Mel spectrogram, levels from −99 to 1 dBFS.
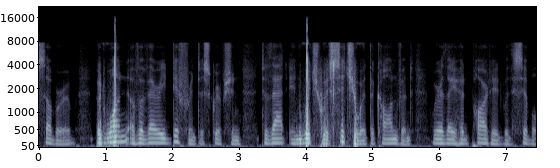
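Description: Bit errors on an ADPCM link hit this speech clip from 0.87 to 1.21 s and again from 3.86 to 4.87 s, heard as pops and rough, crackling bursts with brief jumps in level. Each flipped bit corrupts the decoder's step size and prediction, so the damage rings on for a few milliseconds rather than clicking once. The density of errors is roughly one or two percent, on a wideband G.722 link whose clear top end stays intact.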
